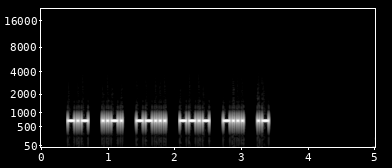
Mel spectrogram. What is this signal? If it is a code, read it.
Morse code, heard as a keyed tone, about 36 wpm, spaced as for 25 wpm, 700 Hz. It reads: KF7QBA
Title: USA Call Signs - 6 Characters - 2x Character Spacing - 35wpm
